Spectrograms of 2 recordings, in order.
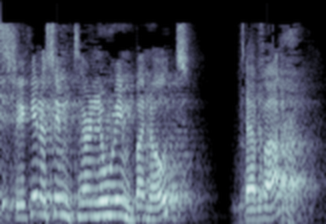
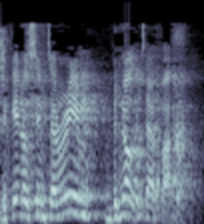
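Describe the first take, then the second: First: There is a break before the last word. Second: The phrase runs on without a break. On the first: The ovens are made for the girls and measure one handbreadth. "these are the tanurim of the children" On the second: The ovens are one handbreadth in size. "They make tanurim that are the size of a tefach"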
